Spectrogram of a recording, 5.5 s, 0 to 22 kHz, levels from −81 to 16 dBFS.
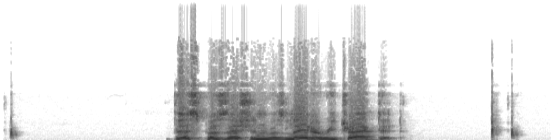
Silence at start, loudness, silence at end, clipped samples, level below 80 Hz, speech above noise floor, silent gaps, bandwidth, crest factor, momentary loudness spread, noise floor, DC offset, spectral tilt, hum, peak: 0.1 s; -7 LUFS; 0.35 s; 0.2%; -44 dBFS; 60 dB; none; 17 kHz; 10 dB; 18 LU; -67 dBFS; under 0.1%; -3 dB/octave; none; 0 dBFS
